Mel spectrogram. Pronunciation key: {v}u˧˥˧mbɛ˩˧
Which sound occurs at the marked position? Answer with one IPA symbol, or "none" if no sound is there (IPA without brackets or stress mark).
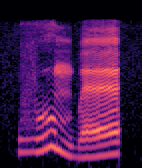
v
